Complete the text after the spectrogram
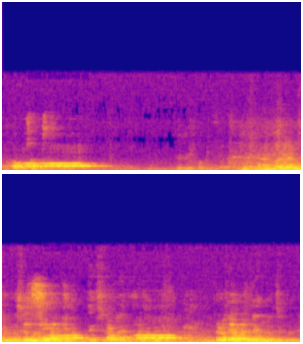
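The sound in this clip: A telephone rings for an incoming call, its steady tones returning in a few separate bursts beneath people talking.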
